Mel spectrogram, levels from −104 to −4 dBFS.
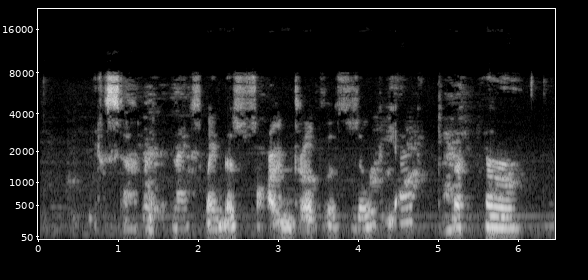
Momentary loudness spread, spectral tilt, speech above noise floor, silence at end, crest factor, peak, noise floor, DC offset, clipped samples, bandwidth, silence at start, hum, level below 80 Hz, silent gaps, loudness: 19 LU; -3 dB/octave; 34 dB; 0.45 s; 22 dB; -6 dBFS; -61 dBFS; under 0.1%; under 0.1%; 8.4 kHz; 0.65 s; none; -66 dBFS; none; -26 LUFS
